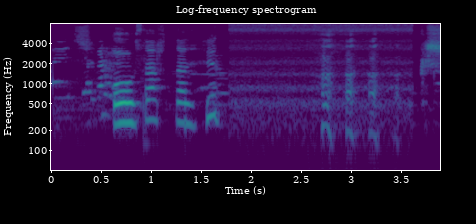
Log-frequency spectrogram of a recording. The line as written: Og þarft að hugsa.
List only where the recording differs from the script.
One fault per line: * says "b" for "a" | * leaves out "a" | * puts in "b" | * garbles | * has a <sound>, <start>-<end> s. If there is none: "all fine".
* has a laugh, 2.6-3.5 s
